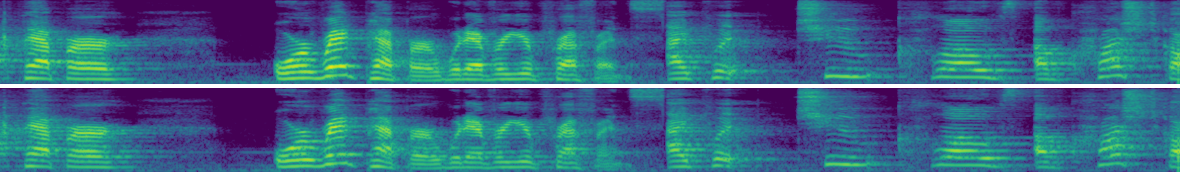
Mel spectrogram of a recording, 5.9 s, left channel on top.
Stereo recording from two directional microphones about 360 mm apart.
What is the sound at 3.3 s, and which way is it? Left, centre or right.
A woman's voice, centre.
